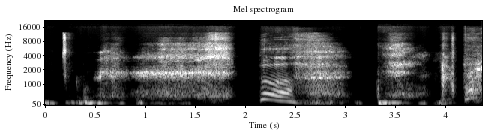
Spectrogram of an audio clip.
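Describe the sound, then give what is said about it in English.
A loud sneeze: a long breathy, hissing intake and burst, then a voiced cry that slides downward in pitch, followed by several short, sharp noisy exhalations. “God bless you.”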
